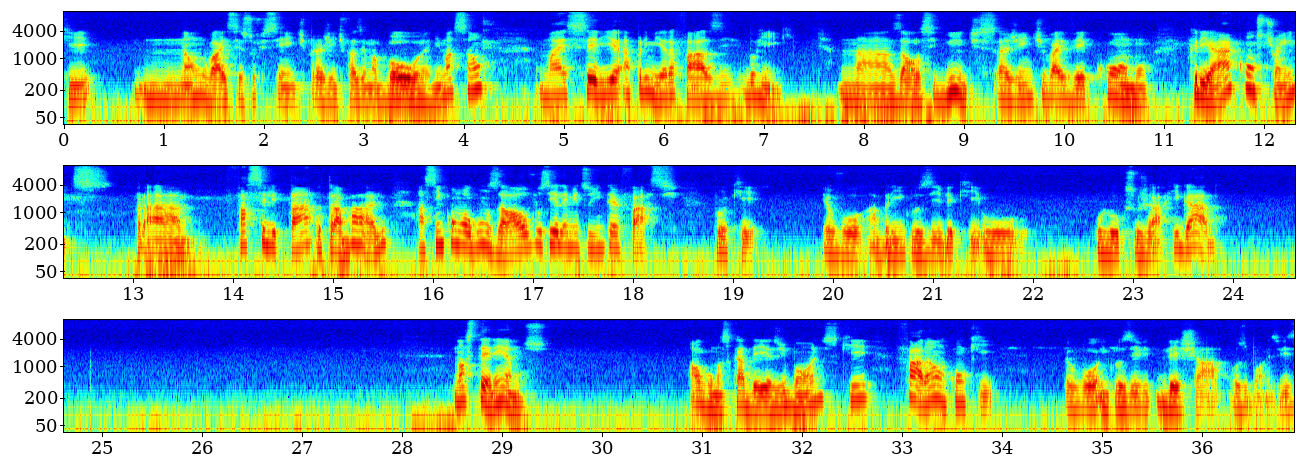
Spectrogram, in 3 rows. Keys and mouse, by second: 2.2 middle click, 6.0 middle click, 6.9 ctrl+middle click, 7.8 middle click, 19.8 ctrl+s, 21.4 click.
